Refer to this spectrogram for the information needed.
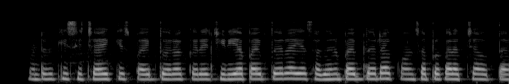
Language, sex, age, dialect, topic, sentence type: Hindi, female, 18-24, Awadhi Bundeli, agriculture, question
